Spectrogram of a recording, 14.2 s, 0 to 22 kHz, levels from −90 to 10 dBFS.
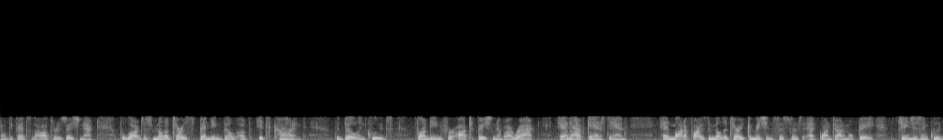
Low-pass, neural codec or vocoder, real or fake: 3.6 kHz; none; real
